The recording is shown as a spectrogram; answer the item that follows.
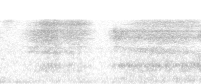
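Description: A man breathing audibly close to the microphone: two soft breaths, the second longer, about a second apart.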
